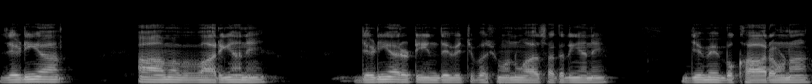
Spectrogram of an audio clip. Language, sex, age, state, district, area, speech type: Punjabi, male, 30-45, Punjab, Jalandhar, urban, spontaneous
